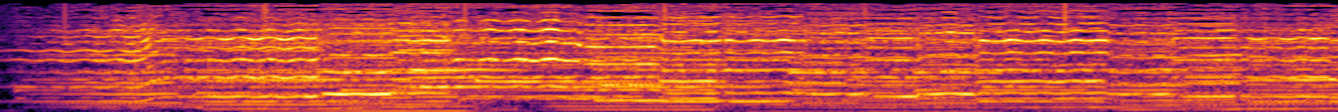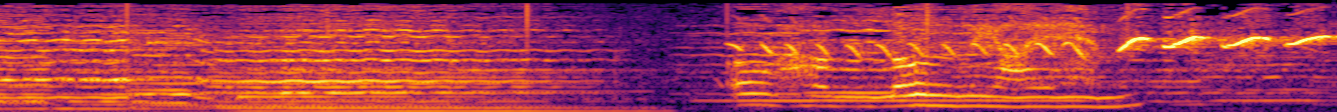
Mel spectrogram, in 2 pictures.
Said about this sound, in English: Hello, little bird. Are you sorry for me? At least you're free. You aren't locked in a cage as I am. Oh, well, if the birds find comfort in their song, perhaps I can, too.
